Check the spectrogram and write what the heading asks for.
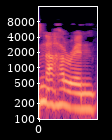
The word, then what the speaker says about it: Naharin: Egyptian sources call Mitanni Nhrn, which is usually pronounced as Naharin, Naharina, from the Assyro-Akkadian word for river, cf.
